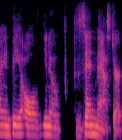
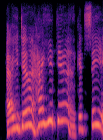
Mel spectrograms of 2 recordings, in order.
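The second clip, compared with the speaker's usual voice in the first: bright, put-on Texan accent; 11 semitones higher than usual. Imitating a co-star from Houston, Texas: imitating a Houston Texan accent. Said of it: "She talks like this".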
